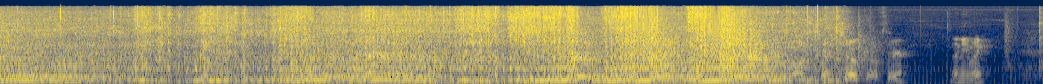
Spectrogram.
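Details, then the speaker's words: Old stunt motorcycle, first start of the year: crisp even exhaust note rising and falling cleanly with throttle blips, no knocks or misses; runs healthy. "that's what she sounds like that's the whole bike"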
